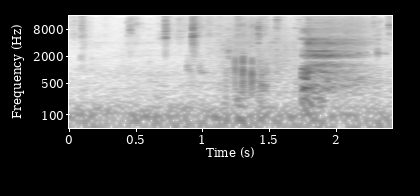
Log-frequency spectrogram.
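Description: Handling noise close to the microphone: rustling and small clicks as the camera is jostled, with a louder hissing rub near the end.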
